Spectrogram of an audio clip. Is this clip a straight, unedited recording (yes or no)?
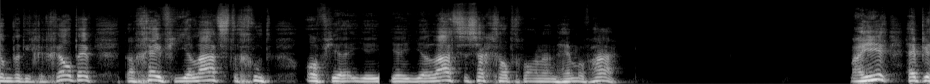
no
